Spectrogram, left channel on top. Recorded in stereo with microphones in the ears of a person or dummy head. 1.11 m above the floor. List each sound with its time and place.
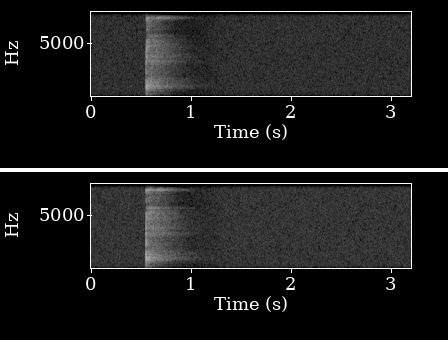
0.6 s breaking glass: 30° right (ahead or behind), 3 m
